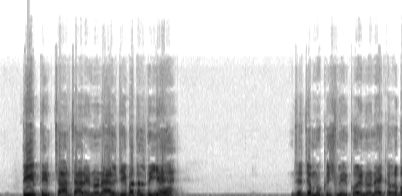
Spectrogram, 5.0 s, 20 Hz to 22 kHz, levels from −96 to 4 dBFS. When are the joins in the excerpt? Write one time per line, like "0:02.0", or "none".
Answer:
none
